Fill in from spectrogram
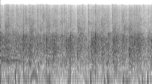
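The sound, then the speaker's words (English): An audience at the Cabbage Patch applauds the Cabbage Patch and its staff with dense, steady clapping that keeps up a full, loud texture of overlapping hand claps for a couple of seconds. “Big round of applause to the Cabbage Patch and all the staff here.”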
